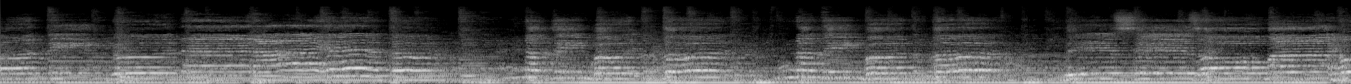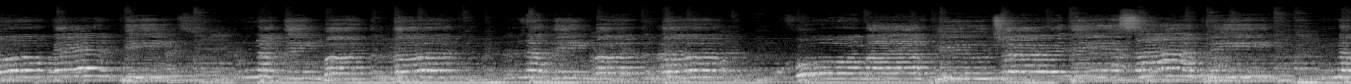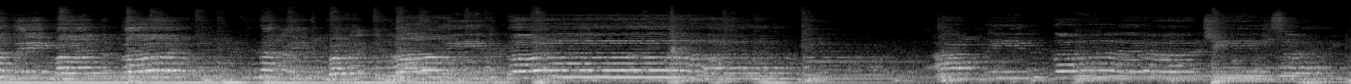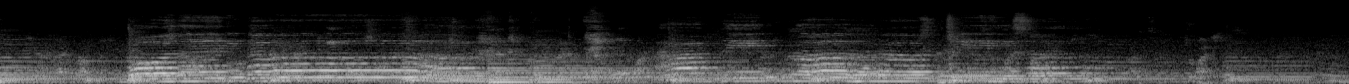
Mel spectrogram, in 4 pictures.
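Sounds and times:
men singing gospel song: 0.0s - 35.2s, 36.4s - 40.5s, 41.8s - 45.8s, 47.1s - 51.7s
acoustic guitars: 0.0s - 54.0s.

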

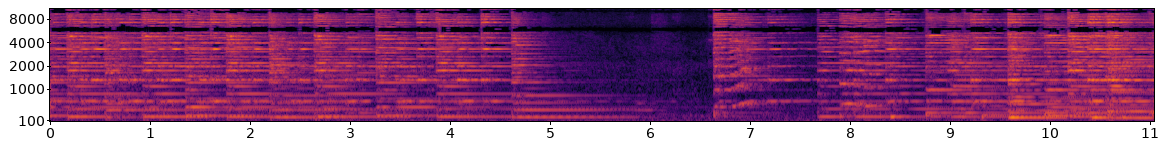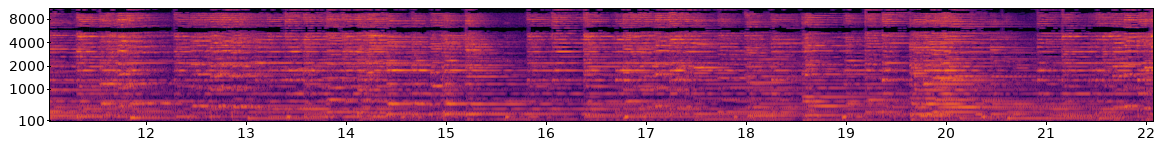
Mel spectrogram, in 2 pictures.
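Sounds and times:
two guitars playing: 0.0s - 22.0s.

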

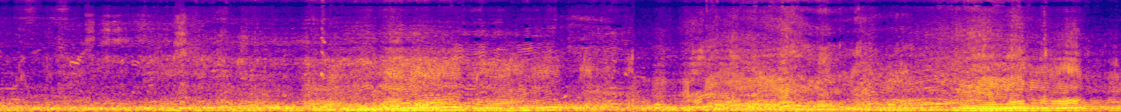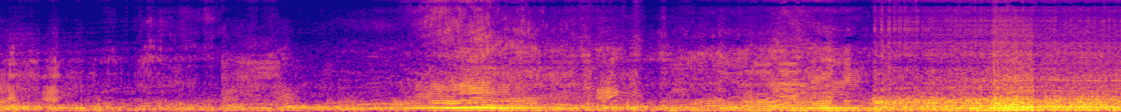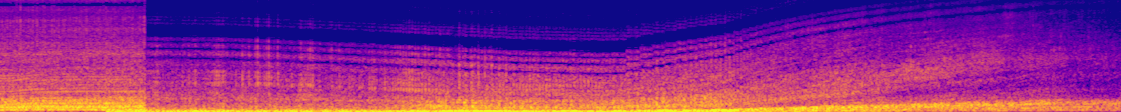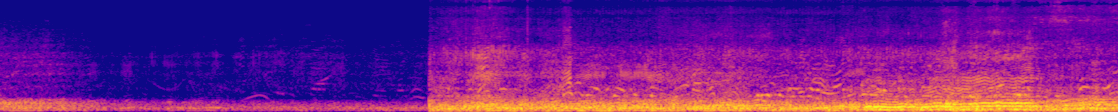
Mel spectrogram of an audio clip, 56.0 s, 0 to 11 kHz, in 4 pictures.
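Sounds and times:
motocross bike engines revving: 0.0s - 56.0s
low rumble: 24.4s - 40.5s.

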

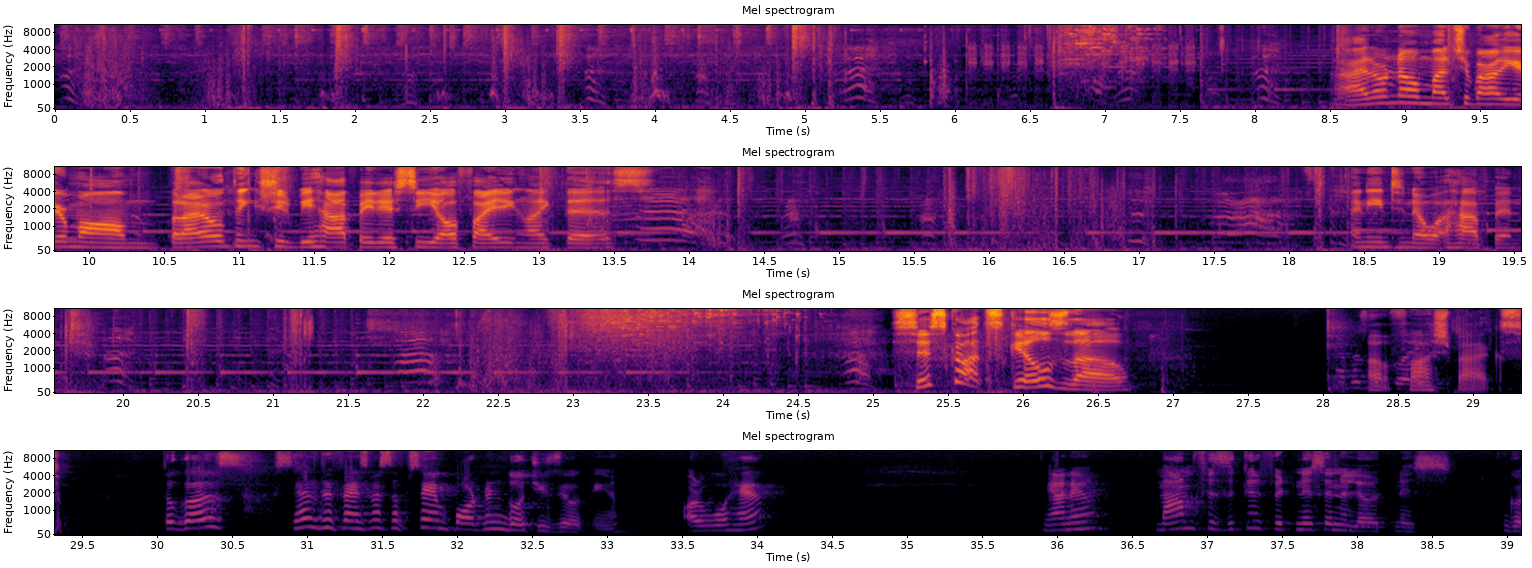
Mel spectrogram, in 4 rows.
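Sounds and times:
background music: 0.0s - 27.5s.

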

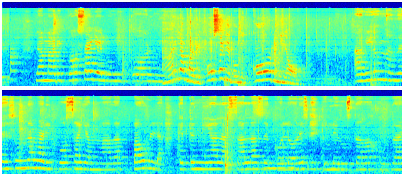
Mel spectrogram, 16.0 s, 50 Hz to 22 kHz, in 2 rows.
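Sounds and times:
child singing: 7.1s - 16.0s.

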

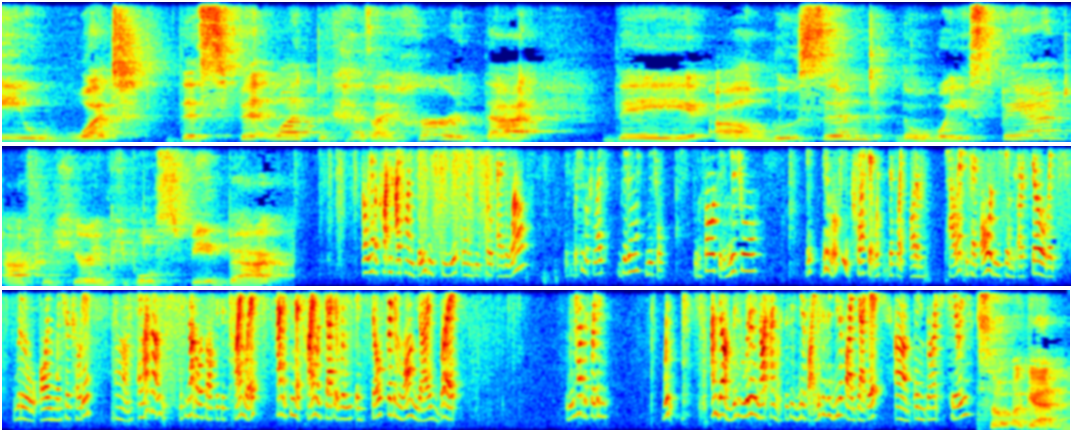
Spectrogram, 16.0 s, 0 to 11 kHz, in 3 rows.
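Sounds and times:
sped-up high-pitched voice chatter: 7.2s - 13.0s, 13.6s - 15.6s.

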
